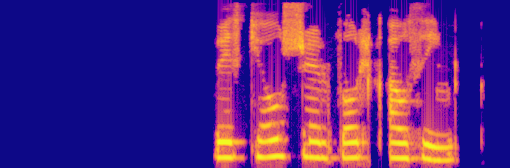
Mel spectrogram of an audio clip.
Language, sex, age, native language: Icelandic, male, 8, Icelandic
